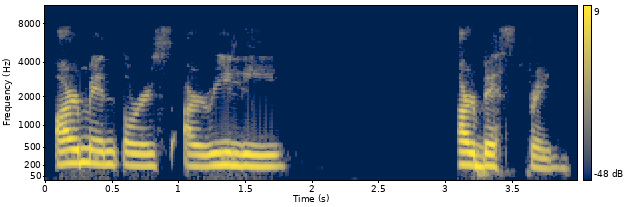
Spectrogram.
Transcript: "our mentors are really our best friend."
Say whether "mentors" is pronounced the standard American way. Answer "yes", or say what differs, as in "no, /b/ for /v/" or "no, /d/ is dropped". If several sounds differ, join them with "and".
no, /s/ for /z/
